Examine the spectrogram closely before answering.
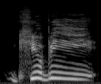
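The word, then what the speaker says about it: Kyuubi: Buster I mean qb9 QB is a nice way to put it because well basically that's how you pronounce QB the nine-tailed fox of Japanese mythology and well also these two letters and nine because of the nine tails and it looks so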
